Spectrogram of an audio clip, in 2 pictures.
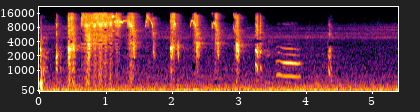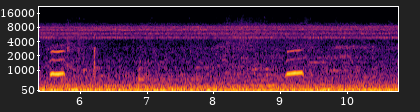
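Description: Animal calls in a forest: a rapid run of about ten loud, harsh calls in the first three seconds, then a few short, pitched calls spaced out through the rest.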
